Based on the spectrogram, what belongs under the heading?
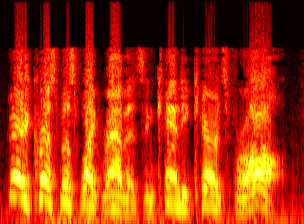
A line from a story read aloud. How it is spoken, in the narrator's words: He chuckles and laughs and bells with a loud voice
